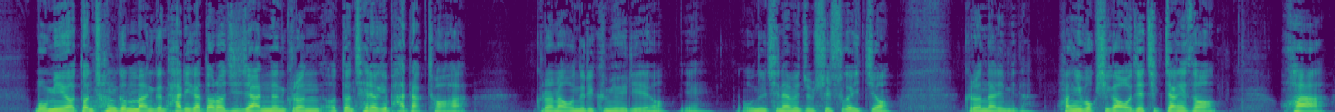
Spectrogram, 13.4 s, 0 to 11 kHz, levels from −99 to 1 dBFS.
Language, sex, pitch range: Korean, male, 95-140 Hz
